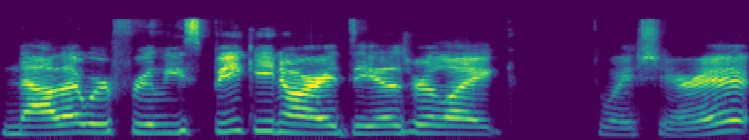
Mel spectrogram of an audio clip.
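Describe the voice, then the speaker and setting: Recorded with a dry, close sound and no echo, a woman talks at a fairly high pitch. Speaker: podcast co-host. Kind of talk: casual chat. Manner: fast.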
